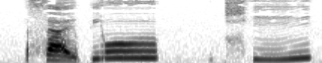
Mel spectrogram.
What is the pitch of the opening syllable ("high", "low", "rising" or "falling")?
low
